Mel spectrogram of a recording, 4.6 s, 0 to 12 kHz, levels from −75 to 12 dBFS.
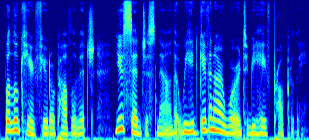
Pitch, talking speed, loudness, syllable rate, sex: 185 Hz, 235 wpm, -19 LUFS, 6.4 syllables/s, female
